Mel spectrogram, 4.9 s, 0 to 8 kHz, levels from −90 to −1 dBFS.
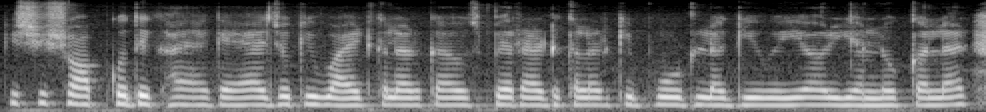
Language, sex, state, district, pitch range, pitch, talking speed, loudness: Hindi, female, Odisha, Khordha, 195-205 Hz, 200 Hz, 280 wpm, -17 LUFS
